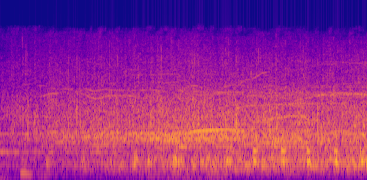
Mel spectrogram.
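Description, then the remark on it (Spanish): A crowd applauding steadily, dense sustained clapping that swells slightly and holds at a fairly loud level throughout, with faint cheering mixed in and no clear speech. “Así que por favor, darle el aplauso que se merece.”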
